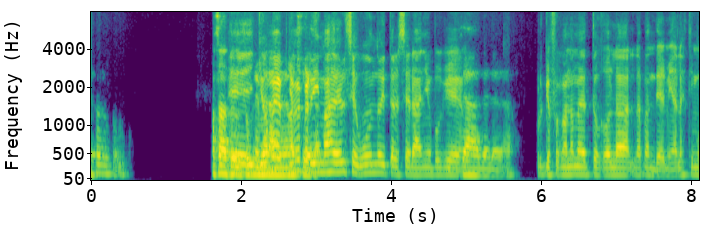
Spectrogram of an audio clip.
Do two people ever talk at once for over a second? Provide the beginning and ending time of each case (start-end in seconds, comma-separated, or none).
1.8-3.2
